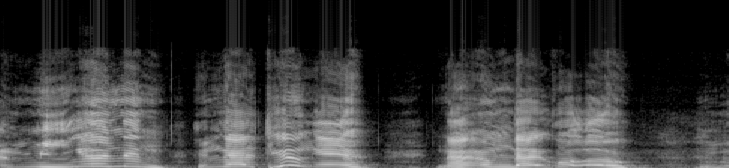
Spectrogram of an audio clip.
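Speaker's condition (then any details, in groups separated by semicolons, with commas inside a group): Brain lesion disability grade 1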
